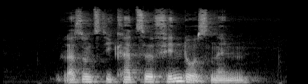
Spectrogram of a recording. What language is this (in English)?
German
